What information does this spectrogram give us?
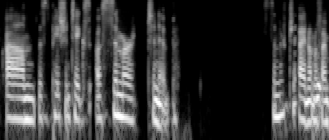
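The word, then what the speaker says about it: osimertinib: if you take um this patient takes a simmer to nib I don't know if I'm pronouncing that right listen yeah try that again oh simmer to nib o-s-i-m-e-r yes got it got it yes and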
